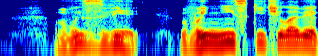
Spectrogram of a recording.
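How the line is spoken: Stung, shrill shout. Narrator (Russian): закричала она, как ужаленная

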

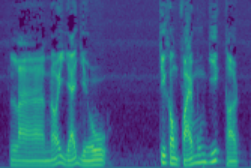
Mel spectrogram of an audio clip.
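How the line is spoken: Smiling. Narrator (Vietnamese): Tả Tốn mỉm cười

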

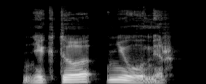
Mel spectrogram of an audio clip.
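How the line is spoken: Grim, funereal tone. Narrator (Russian): ответил таким мрачным тоном, словно сообщал ей о том, что вымер весь их род

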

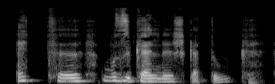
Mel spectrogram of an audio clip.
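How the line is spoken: Quiet. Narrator (Russian): тихо сказал Христиан

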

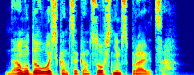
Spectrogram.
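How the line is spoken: Satisfied sigh. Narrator (Russian): вздохнул Ульф, довольный хорошо выполненной работой

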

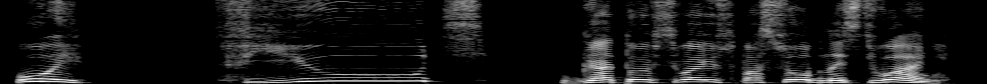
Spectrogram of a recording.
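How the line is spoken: Breathless exhale. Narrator (Russian): выдохнул я

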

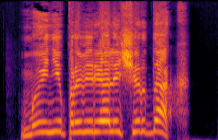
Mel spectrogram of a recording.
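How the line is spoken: Sudden shout. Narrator (Russian): вдруг выкрикнула Искорка

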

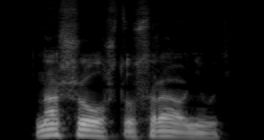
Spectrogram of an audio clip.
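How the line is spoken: Dentist's scoffing snort. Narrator (Russian): хмыкнул дантист

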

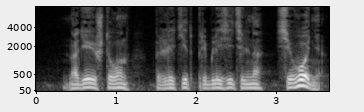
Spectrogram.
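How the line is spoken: Plain. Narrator (Russian): сказал Кристор

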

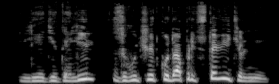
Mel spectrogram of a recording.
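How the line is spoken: Whisper. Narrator (Russian): прошептал Люк

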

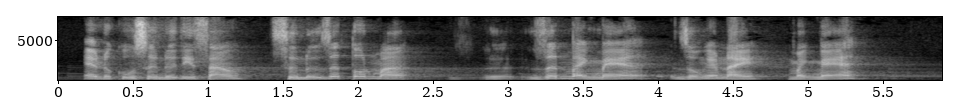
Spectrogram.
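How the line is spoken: Flustered loud shouting. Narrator (Vietnamese): Niêm Bách Tiêu đỏ bừng mặt, hét ầm ĩ

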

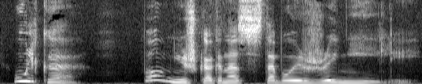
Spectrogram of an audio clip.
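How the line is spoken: Forced mocking-innocent tone. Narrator (Russian): спросил Андрей, через силу стараясь придать своему голосу тон насмешливо-простодушный

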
